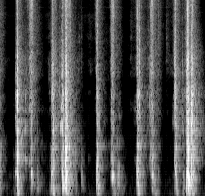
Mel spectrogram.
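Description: Red onions slide across a handheld slicer in a run of about seven rhythmic, close scraping cuts, each a short crisp burst with silence between.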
